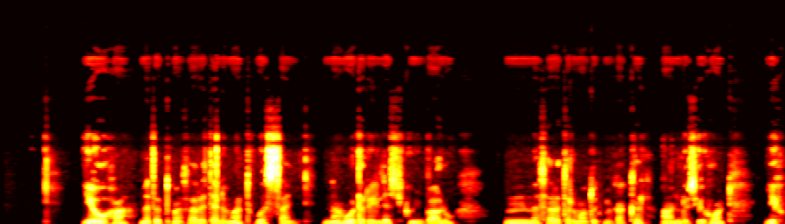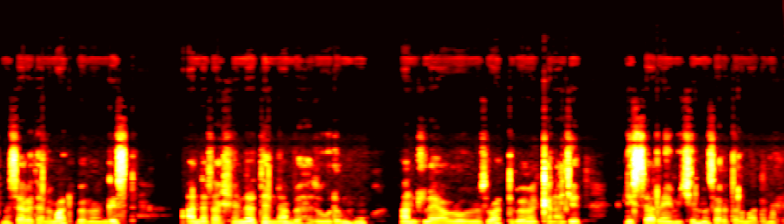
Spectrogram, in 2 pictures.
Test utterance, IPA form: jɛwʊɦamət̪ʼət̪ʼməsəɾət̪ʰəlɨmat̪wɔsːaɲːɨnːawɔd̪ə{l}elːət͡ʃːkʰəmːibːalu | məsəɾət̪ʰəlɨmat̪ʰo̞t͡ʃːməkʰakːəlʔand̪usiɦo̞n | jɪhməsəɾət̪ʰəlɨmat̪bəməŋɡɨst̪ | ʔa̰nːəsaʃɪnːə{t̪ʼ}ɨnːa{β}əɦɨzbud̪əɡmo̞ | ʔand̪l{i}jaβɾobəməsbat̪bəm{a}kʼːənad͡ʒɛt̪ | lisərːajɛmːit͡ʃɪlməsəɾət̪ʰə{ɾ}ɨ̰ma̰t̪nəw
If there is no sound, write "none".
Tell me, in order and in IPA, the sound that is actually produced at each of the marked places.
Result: ɾ, t̪, b, a, ə, l

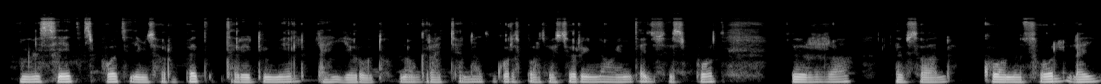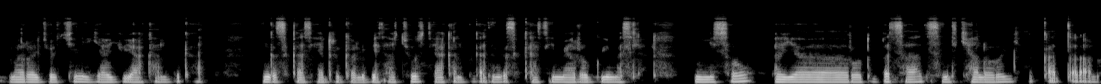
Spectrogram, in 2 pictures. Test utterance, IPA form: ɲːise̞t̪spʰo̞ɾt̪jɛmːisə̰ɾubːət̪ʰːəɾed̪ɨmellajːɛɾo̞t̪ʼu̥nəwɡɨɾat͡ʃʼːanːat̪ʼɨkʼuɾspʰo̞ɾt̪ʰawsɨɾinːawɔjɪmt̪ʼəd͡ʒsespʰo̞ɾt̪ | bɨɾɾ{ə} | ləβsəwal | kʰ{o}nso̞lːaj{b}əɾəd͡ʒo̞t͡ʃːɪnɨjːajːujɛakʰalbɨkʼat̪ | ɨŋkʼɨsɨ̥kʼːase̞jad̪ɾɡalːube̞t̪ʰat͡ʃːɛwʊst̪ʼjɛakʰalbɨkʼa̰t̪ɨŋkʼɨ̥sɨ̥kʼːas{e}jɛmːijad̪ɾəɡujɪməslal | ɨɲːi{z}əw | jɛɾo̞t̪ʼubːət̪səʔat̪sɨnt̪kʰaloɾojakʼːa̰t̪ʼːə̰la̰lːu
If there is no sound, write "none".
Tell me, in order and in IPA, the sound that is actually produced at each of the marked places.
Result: a, o, m, e, s

